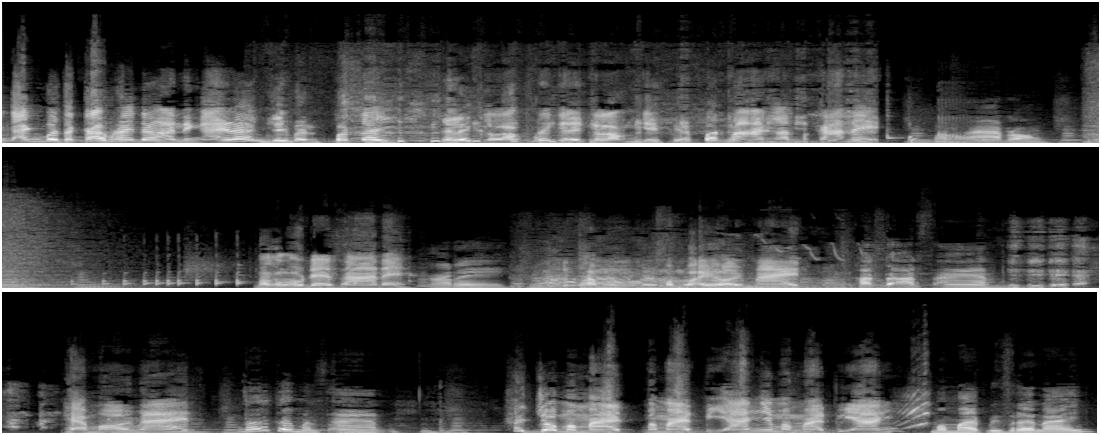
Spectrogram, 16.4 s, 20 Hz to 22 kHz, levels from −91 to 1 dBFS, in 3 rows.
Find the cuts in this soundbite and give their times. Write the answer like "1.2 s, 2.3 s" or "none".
4.5 s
